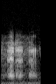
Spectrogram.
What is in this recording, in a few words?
"citizen", metropolice vo; Half Life Alyx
